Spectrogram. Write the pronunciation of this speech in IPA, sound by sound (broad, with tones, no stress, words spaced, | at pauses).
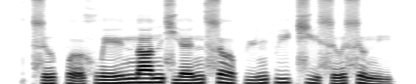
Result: t͡sɹ̩˧˥ pɤ̰˨˩xwe˧˥ɪ̯ n̪a˥nɕjɛ˧˥nsɤ˥˩ py˧˥npi˥ t͡ɕi˥˩sɹ̩˧˥ sɹ̩˥˩n̪i˩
